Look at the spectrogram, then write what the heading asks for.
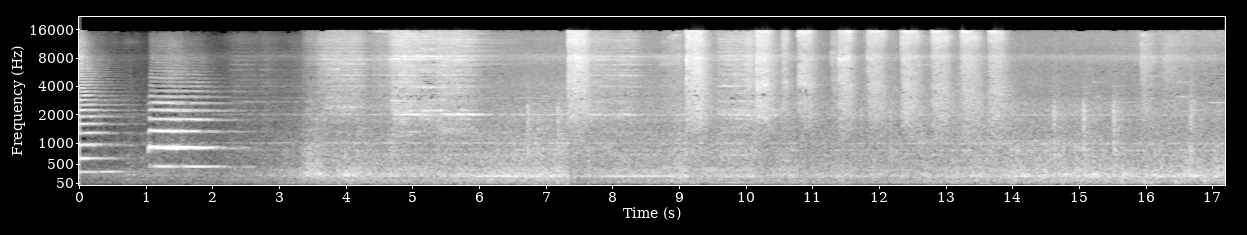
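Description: Indian Railways WAP-7 electric locomotive blowing its horn twice, a lower note and then a higher, longer one. Then the train rumbles past alongside a station platform, its wheels clicking over the rail joints again and again for several seconds in the middle.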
